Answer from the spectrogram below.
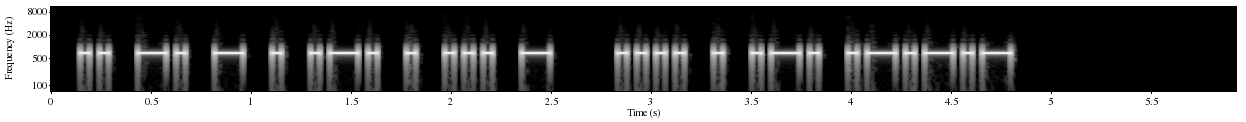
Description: Morse code, heard as a keyed tone, about 25 wpm, 700 Hz. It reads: INTEREST HER.
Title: Sentences from Top 1000 Words - Review Part 5 - 25wpm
